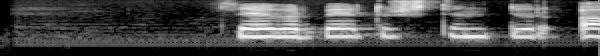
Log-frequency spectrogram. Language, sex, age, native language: Icelandic, male, 8, Icelandic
